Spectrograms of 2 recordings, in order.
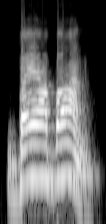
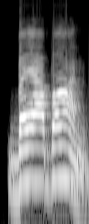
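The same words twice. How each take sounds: The two takes are said the same way.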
